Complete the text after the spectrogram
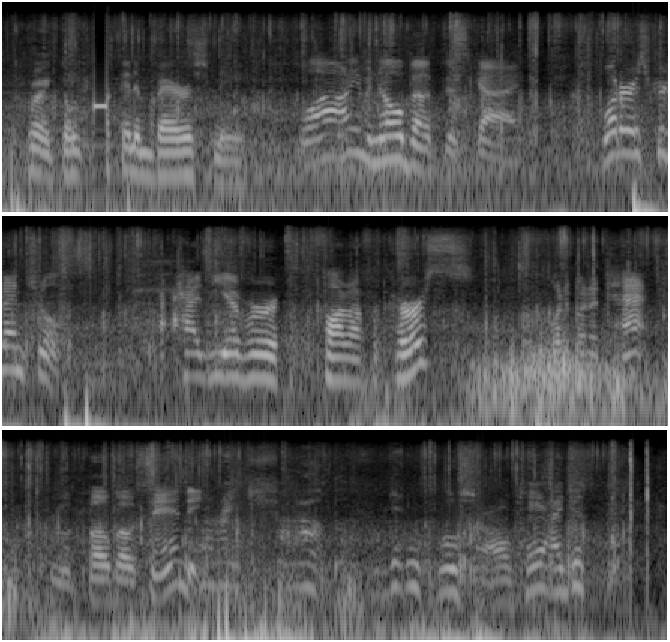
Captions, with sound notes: Alright, don’t f**king embarrass me. -Well, I don’t even know about this guy. What are his credentials? [STOKE SIGHS] Has he ever fought off a curse? What about an attack from a Bobosandy? -[QUIETLY] Alright, shut up! We’re getting closer, okay? I just...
